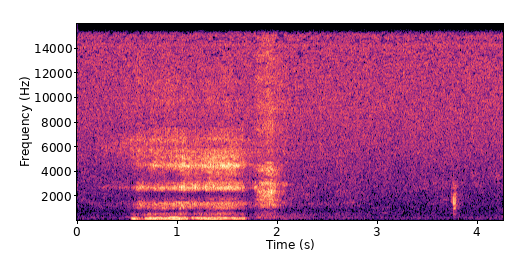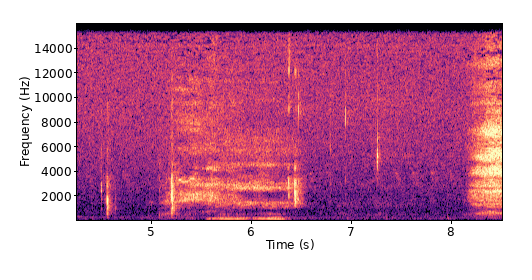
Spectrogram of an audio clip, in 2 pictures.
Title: My Dog Snoring. Lol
